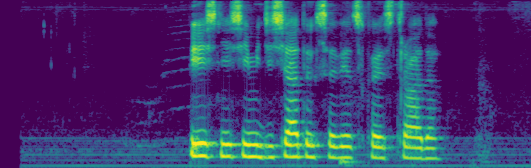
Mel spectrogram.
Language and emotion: Russian, neutral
